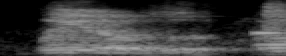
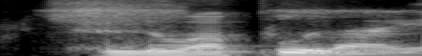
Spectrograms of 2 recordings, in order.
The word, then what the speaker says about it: Luapula: So based on all the information around with the Leolupa, am I pronouncing that right? Luapula, yes.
